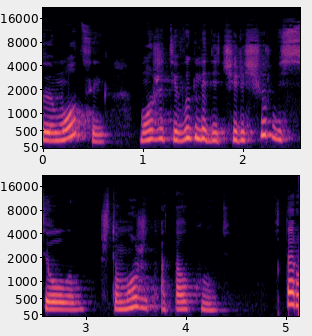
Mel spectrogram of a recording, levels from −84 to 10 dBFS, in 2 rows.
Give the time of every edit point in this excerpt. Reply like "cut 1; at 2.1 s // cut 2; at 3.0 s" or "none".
cut 1; at 3.1 s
